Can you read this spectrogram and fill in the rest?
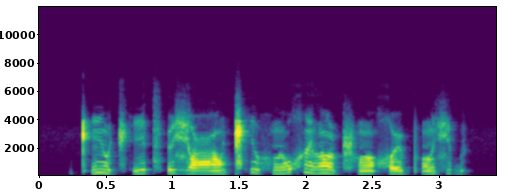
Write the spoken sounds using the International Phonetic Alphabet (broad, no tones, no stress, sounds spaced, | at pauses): kʼ ĩ u̯ t͡ʃʼ i t͡sʼ ʏ ʑ ɔ ʕ ɔ̃ ǁʰ i xʷ ĩ w χ ĩ l ɔ̃ ʈ͡ʂʰ õ χ ʉ pʼ õ ɕ ʏ b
